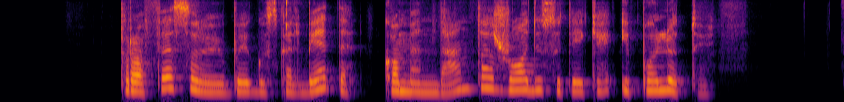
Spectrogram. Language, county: Lithuanian, Telšiai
